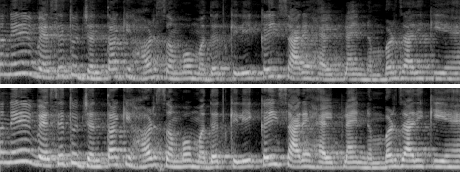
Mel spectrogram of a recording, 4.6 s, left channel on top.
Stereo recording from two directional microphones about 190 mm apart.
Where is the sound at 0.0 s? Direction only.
40° right (ahead or behind).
